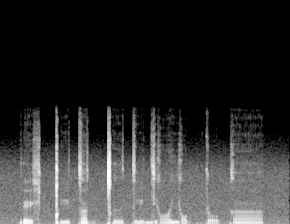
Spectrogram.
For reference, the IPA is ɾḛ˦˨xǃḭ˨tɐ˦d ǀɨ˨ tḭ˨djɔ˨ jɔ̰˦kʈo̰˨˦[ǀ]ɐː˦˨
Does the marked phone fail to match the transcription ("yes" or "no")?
yes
